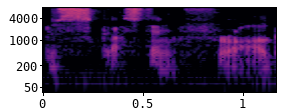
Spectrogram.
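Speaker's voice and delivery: muttered under breath as an aside. A player speaks their character's line in the scene, muttered under breath. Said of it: "Under my breath".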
